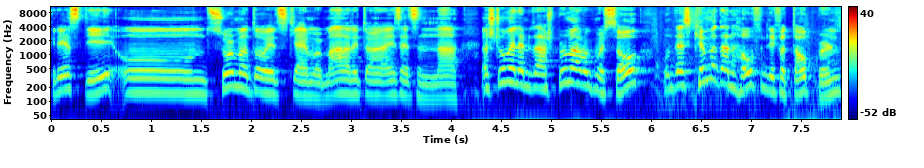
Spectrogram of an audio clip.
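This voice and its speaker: A man speaks with a Styrian accent. His pitch swings very widely at a moderate pace. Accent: Styrian Austrian dialect. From Styria, Austria. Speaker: let's player. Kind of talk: live gameplay commentary. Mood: relaxed, playful.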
